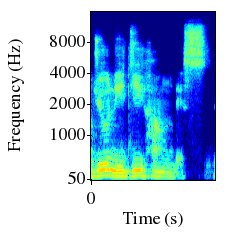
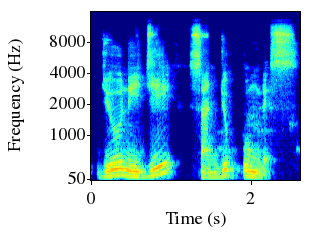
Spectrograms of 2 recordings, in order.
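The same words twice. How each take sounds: First: Slow, say "hang" as the short form for half past; han reading. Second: Slow, say "sanjupung" fully for thirty minutes; sanjupung reading. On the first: Teacher shows the alternative reading of the time, slow and clear. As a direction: read "Juni ji hang desu" slowly with the short "hang". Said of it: "sanjupung boleh dibaca hang". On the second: Teacher shows the first way to read the time, slow and clear. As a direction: spell out "Juni ji sanjupung desu" slowly, syllable by syllable. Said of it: "boleh dibaca sanjupung ya". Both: Shown as a demonstration.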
